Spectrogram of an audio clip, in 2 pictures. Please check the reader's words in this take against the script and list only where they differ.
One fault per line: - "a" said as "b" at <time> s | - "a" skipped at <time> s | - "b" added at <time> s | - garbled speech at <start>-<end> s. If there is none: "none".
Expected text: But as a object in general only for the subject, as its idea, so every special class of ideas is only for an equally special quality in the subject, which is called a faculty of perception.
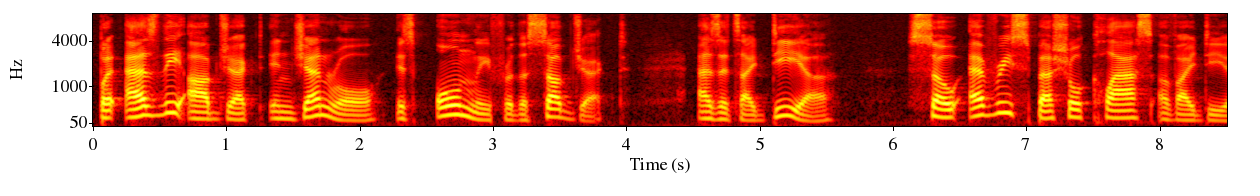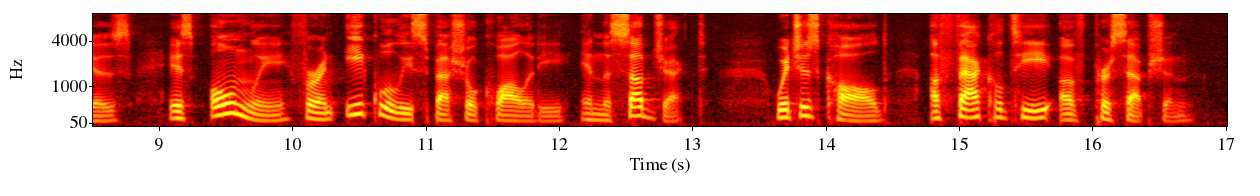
- "a" said as "the" at 0.5 s
- "is" added at 2.3 s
